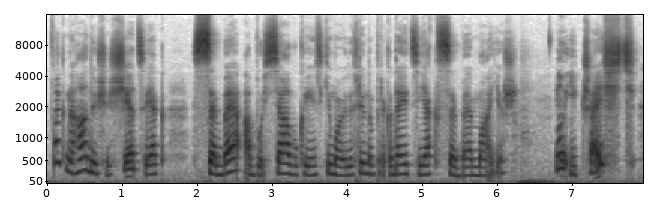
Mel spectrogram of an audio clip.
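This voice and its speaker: Woman language tutor, patient explainer, repeats key words, slow deliberate example phrases. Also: mid-range voice, lively intonation, gravelly, a little mellow. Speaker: Polish language teacher. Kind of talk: online language lesson.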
